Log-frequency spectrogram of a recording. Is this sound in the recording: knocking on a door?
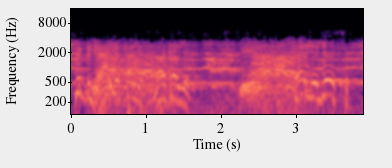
no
